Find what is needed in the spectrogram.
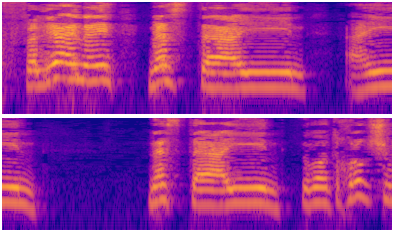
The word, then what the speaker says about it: نستعين: لا، اقول نستعين، نستعين، لكن ما قولش نستعين، إن لا، خطأ، يبقى نستعين بس.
